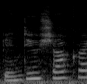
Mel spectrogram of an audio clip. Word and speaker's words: bindu chakra: base of your skull it's called a bindu chakra i'm pretty sure is the right pronunciation of that my friend matthew was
